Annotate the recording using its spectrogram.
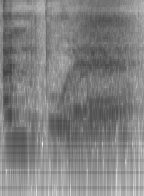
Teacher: هذاك الالف الممال هو اللي عطاني ترقيق الراع فيها وجه واحد عند الوقف نوقف بالاماله بالتقليل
